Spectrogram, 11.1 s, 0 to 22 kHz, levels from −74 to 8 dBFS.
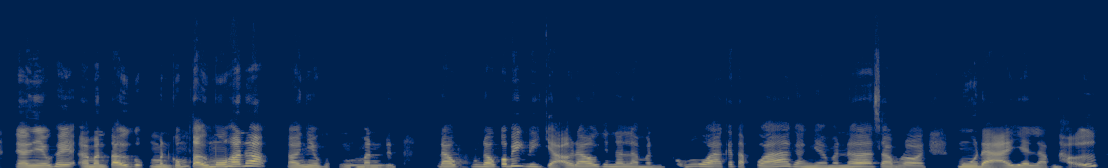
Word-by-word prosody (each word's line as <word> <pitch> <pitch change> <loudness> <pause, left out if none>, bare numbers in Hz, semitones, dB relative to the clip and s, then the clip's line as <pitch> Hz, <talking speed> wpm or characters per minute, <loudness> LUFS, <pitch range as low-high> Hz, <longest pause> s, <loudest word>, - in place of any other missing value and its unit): Trời, 205 -1 +3
nhiều 210 0 +2
khi, 245 -1 +3
ờ, 215 -3 -2
mình 210 0 +1
tự 200 +2 +5
c - - -16 0.2
mình 210 -2 -1
cũng 215 +7 -3
tự 195 -3 +5
mua 245 +2 +3
hết 285 +1 +5
á. 325 -3 +6 0.2
Rồi 200 -1 +1
nhiều 205 -1 -1 0.4
mình 195 -1 -2 0.6
đâu 230 0 +2 0.3
đâu 240 -1 +3
có 290 +4 +5
biết 325 +2 0
đi 255 -2 -5
chợ 190 +1 0
đâu, 225 0 +2
cho 245 - -7
nên 230 -1 -3
là 215 -2 -3
mình 185 -1 -8
cũng 265 +4 -9
qua 240 -3 +2
cái 260 +3 -10
tập - - -3
hóa 235 +7 +2
gần 220 -6 -3
nhà 180 -1 -4
mình 180 0 -4
á, 235 +2 +2
xong 210 -2 -3
rồi 185 -3 -1 0.3
mua 215 -1 0
đại 180 -1 +3
về 205 - 0
làm 180 -2 -6 0.2
thử 485 -8 -3
215 Hz, 235 wpm, -23 LUFS, 200-240 Hz, 0.6 s, á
